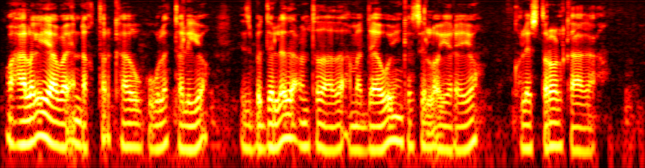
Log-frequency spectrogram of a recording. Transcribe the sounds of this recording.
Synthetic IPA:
wɑħɑːlɐɣɐjaːβaːʔɪ̰nɖɑqt̪ʰɐrkʰaːɣʊkʰʊɣʊlɐt̪ʰɐlɪjɔ | ɪsbɛd̪ɛlːɐðɐ̰ʕʊnt̪ʰɐðaːðɐʔɐmɐd̪aːwɔ̰ːjɪŋkʰɐsɪ̰lʔɔ̰ːjɐɾɛːjɔ | kʰɔlɛst̪ʰɛɾɔːlkʰaːɣɐ̰

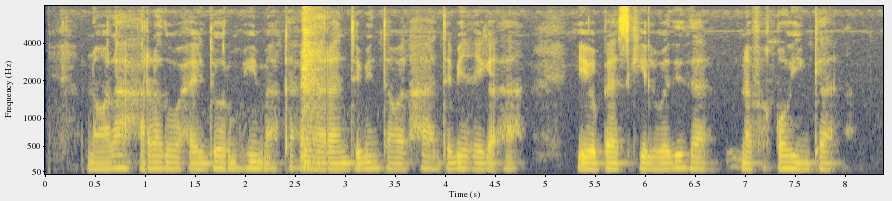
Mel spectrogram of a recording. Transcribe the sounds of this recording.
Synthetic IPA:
nɔːlɐɦɐʕɑrɐðʊwɑħɑjd̪ɔːrmʊɦiːmʔɐhkʰɐʕɪjaːɾaːnt͡ʃɐβɪnt̪ʰɐwɑlħɑɐd̪ɐβiːʕɪɣɐʔɐhʔijɔbaːskʰiːlwɐðɪðɐnɐfɑqɔːjɪŋkʰɐ

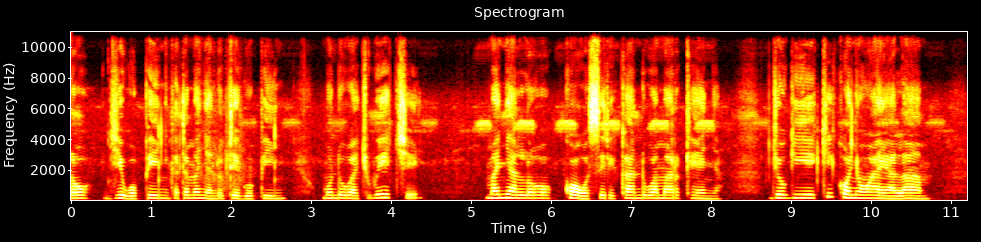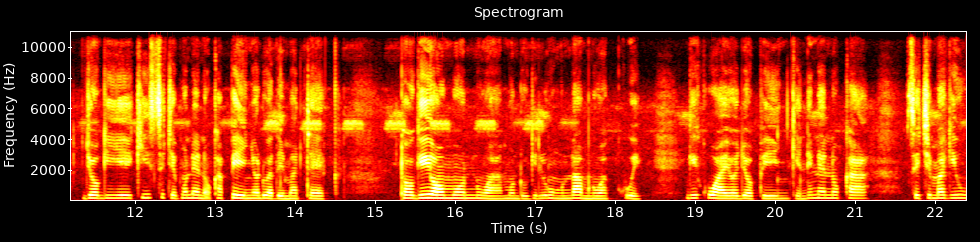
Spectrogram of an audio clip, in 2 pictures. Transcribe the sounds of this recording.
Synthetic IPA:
ɔd͡ʒɪwɔpɪɲkatamaɲalɔteɡopɪɲ | mɔndowat͡ʃwet͡ʃḛ | maɲalɔkɔɔsɪɾɪkandwamarkʰɛɲa | d͡ʒɔɡɪjekɪkɔɲɔajalam | d͡ʒɔɡɪjekiset͡ʃemɔnɛnɔ̰kapɪɲɔdwad̪ematɛk | tɔɡɪɔmɔnwamondoɡɪlwoŋlamnwakwe | ɡɪkwajɔd͡ʒɔpiɲkendɪnɛnɔka | set͡ʃemaɡɪ

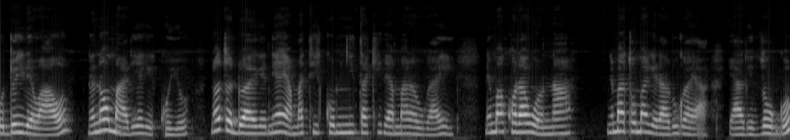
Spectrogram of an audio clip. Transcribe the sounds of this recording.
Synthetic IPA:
odoiɾɛwaɔ | nanɔmaɾeɛɣekojo | nɔtodoaɣɛneajamatikomɲitakeɾeamaɾauɣae | nemakɔɾaɣɔna | nematomaɣeɾaɾuɣaa̰jaɣeðoɡo

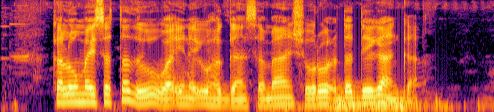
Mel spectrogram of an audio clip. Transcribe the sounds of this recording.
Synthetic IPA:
kʰɐluːmɛjsɐt̪ʰɐðʊwɑːʔɪnɛjʊɦɐɡaːnsɐmaːnʃʊɾuːʕd̪ɐd̪ɛːɣaːŋkʰɐ̰

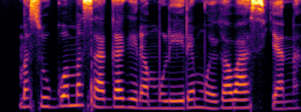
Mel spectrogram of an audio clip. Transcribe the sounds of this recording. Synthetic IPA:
masuːɡwamasaːɡaɣeɾamuɾeɾɛmwɛɣaβasiana

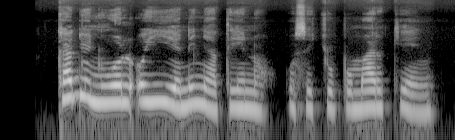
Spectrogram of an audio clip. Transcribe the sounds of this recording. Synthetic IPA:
kad͡ʒoɲwolojienɪɲat̪ɪnɔ | oset͡ʃupomarkʰeɲ

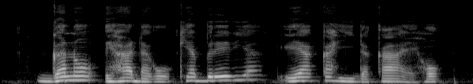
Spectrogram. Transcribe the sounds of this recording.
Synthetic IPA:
ɡanɔeɦadaɣokeabeɾeɾiaɣeakaɦiːdakaɛhɔ

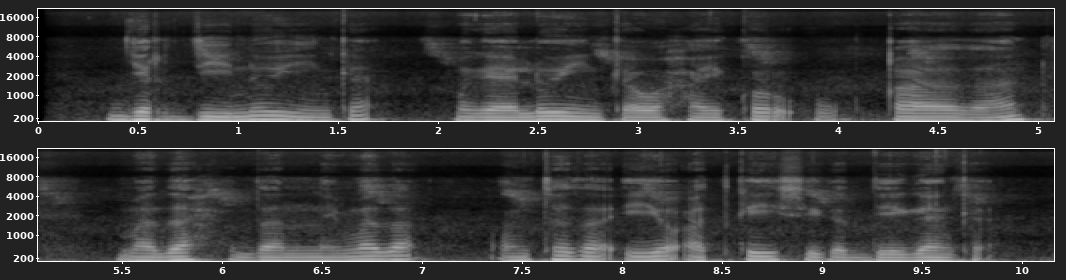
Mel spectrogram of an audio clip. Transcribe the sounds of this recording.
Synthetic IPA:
d͡ʒɐrd̪iːnɔːjɪŋkʰɐ | mɐɣaːlɔːjɪŋkʰɐwɑħɑjkʰɔrʊqɑːðaːn | mɐðɑħd̪ɐnːɪmɐðɐ | ʕʊnt̪ʰɐðɐ̰ʔijɔ̰ʔɐd̪kʰɛjsɪɣɐd̪ɛːɣaːŋkʰɐ̰

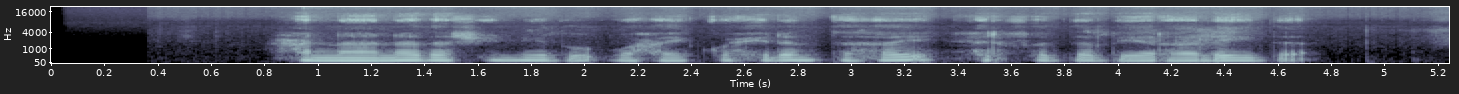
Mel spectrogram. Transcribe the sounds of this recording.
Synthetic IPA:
ħɑnːaːnɐðɐʃɪnːɪðʊwɑħɑjkʰʊħɪɽɐnt̪ʰɐhɛjħɪrfɐd̪ɐbɛːɾaːlɛjðɐ̰

